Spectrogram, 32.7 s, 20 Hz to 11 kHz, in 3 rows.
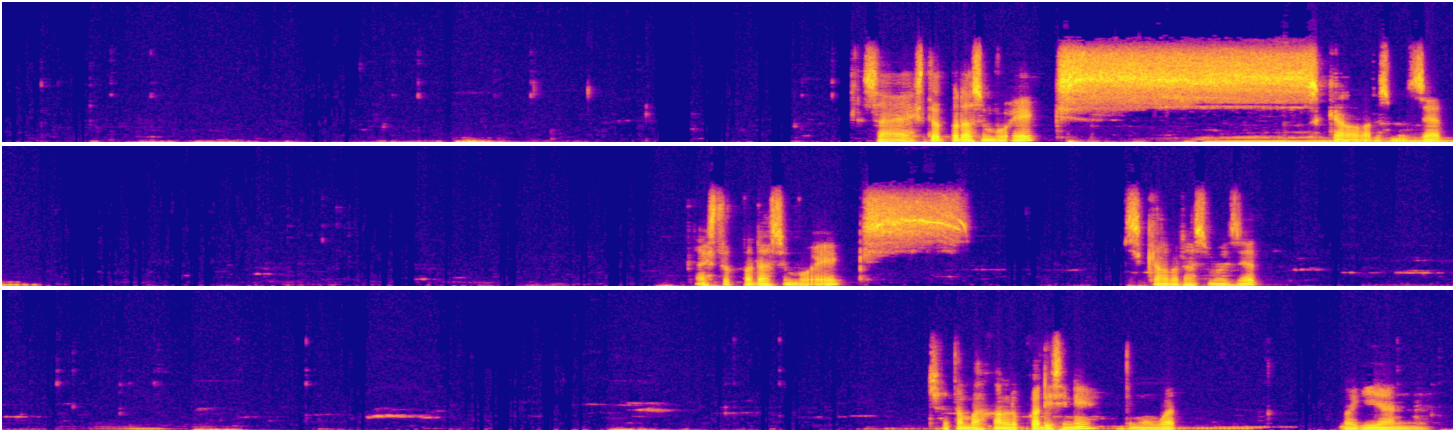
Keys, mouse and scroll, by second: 0.2 z, 0.8-1.8 middle drag, 1.8-3.6 drag, 3.6-7.8 middle drag, 4.8 ctrl+Tab, 6.9 e, 8.1-9.8 drag, 9.5 s, 10.7-14.3 drag, 13.1-16.0 middle drag, 16.0 e, 17.6-20.6 drag, 19.3 s, 21.6-23.6 drag, 23.1 z, 23.6-25.2 middle drag, 24.5 ctrl+Tab, 25.8-27.4 right drag, 26.1-28.4 drag, 29.0 ctrl+r, 29.0-30.4 middle drag, 31.0-32.6 drag, 31.3 right click, 31.7-32.6 middle drag.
